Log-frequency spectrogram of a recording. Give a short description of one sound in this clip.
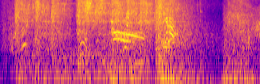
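A loud blast bursts with crackling sparks.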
